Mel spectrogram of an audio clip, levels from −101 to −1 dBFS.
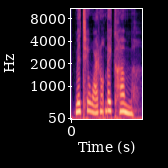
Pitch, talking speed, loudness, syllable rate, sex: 225 Hz, 210 wpm, -16 LUFS, 5.1 syllables/s, female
